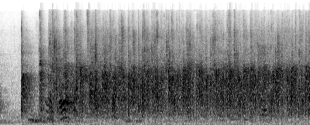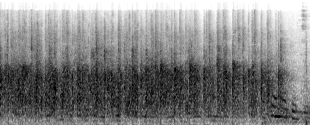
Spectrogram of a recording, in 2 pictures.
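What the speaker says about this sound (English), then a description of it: "I'd like for everybody to give you a hand of applause." Loud, sustained applause from an audience at a Texas congressional session, starting abruptly and holding steady as a dense wash of clapping for about twelve seconds before cutting off, with no voices over it.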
